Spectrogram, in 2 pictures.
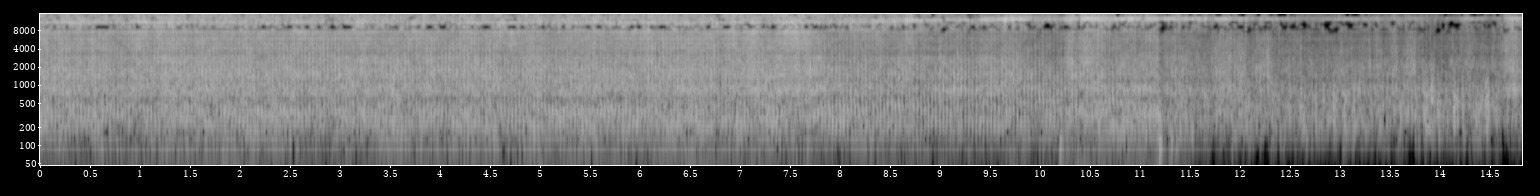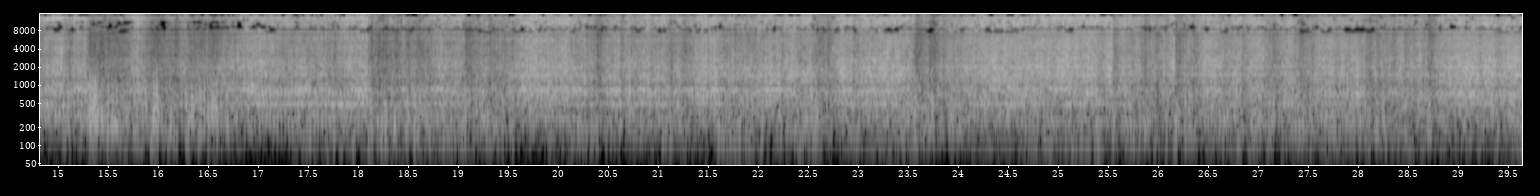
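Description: Eurocopter EC135 air ambulance helicopter running and lifting off, its rotor and turbines loud and steady. About eight to ten seconds in, the high turbine whine rises in pitch as power comes up for take-off. The deep rumble then drops away abruptly as the helicopter climbs overhead.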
